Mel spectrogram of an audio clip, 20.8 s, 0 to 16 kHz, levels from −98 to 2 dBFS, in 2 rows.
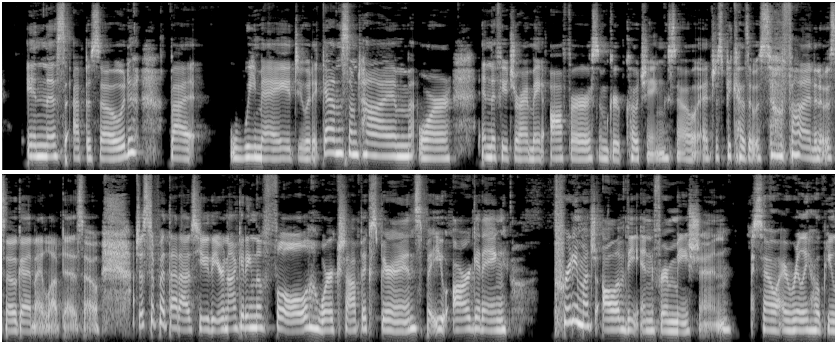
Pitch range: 175-215 Hz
